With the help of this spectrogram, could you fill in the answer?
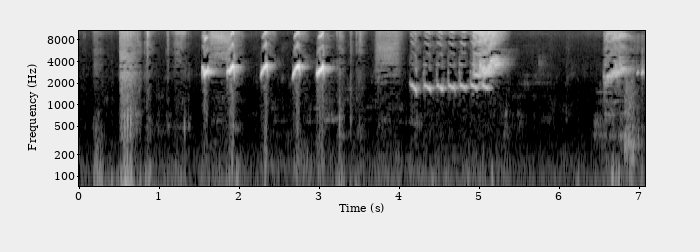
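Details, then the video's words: Loud song from a caged ashy tailorbird: a row of five sharp, evenly spaced chirps, then a quick series of short descending whistled notes, a harsh burst, and a final chirp after a pause. "Cara agar burung sirtu gacor suara lantang dan nyaring"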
